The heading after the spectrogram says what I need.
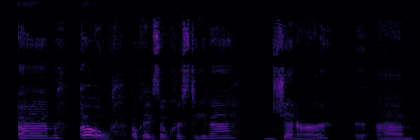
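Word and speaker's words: Junor: oh okay so Christina Jenner um it's ju n o r and she gives you instructions immediately that it's pronounced Jenner Stitch her delightful sampler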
